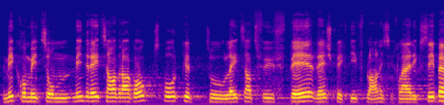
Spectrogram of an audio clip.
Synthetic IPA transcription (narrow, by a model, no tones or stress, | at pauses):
d̥əɾmɪt̚kχomɪt͡sʊmmɪnd̪əɾhɛɪtsɑːt̪ɾɑːɡɔʊksb̥ʊɾɡəɾt͡sulɛɪtsɑt͡sfyːfb̥eːɾɛʃpɛkt̪iːfplɑːnɪksɛχlæːɾɪksɪbə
